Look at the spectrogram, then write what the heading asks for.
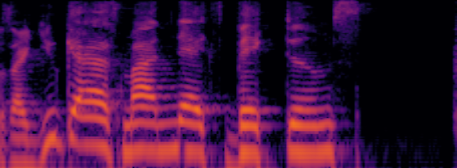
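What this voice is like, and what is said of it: Imitates a cartoon character's voice. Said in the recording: “That was my impersonation because I just heard his voice right now.”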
